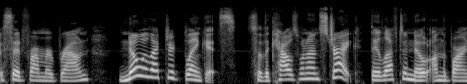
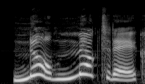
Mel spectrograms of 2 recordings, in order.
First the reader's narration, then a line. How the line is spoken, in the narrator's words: cried Farmer Brown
